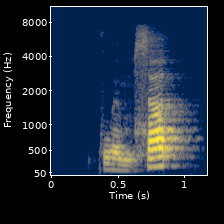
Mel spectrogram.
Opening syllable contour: low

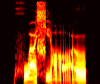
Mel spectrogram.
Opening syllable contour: rising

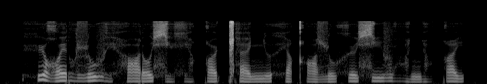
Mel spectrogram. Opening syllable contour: falling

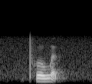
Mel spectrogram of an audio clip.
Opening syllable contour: high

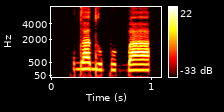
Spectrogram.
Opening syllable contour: high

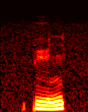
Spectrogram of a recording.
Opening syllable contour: low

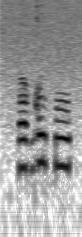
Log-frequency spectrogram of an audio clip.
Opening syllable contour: low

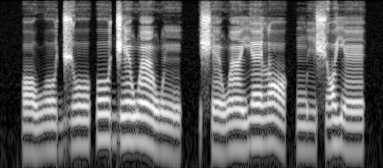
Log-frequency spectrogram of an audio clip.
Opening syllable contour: low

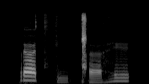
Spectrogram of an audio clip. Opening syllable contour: high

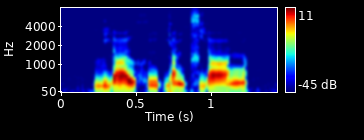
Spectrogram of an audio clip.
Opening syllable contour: rising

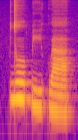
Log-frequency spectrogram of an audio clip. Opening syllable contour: high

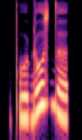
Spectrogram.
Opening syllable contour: low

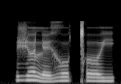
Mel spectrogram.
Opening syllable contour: high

